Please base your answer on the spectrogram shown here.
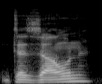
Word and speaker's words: DAZN: games exclusively on DAZN is how you pronounce the streaming service that's spelled capital D A Z N.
